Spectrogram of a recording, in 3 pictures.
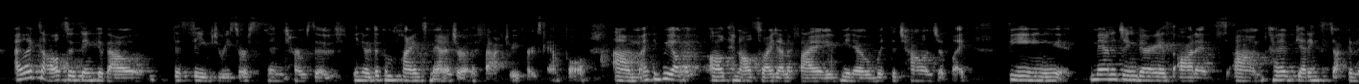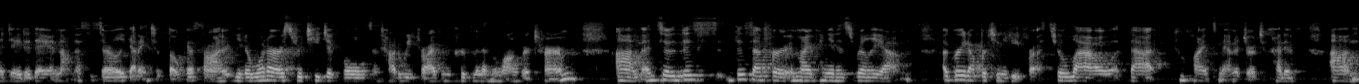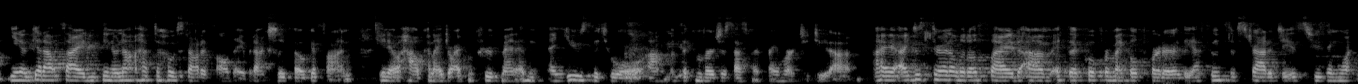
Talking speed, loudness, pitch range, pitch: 235 wpm, -29 LUFS, 170-200 Hz, 180 Hz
